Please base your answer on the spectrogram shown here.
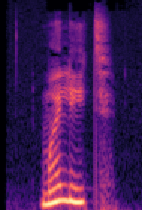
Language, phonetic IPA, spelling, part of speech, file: Russian, [mɐˈlʲitʲ], молить, verb, Ru-молить.ogg
- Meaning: 1. to implore, to entreat, to beseech 2. to pray, to beg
